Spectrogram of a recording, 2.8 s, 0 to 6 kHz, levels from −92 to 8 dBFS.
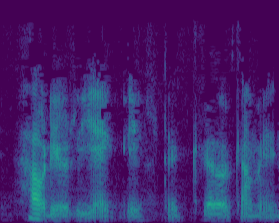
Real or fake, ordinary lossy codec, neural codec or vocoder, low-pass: fake; MP3, 24 kbps; vocoder, 22.05 kHz, 80 mel bands, HiFi-GAN; 5.4 kHz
